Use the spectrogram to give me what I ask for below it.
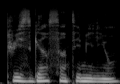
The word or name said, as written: Full-bodied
